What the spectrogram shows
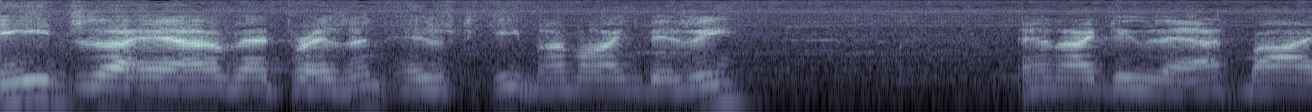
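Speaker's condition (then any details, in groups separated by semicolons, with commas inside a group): ALS; acupuncture, interactive metronome, about 2.5 years before diagnosis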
